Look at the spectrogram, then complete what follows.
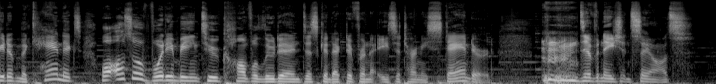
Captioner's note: cough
